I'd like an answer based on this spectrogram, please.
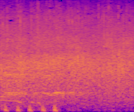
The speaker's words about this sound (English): let's give her a round of applause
